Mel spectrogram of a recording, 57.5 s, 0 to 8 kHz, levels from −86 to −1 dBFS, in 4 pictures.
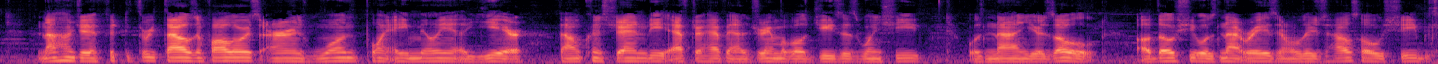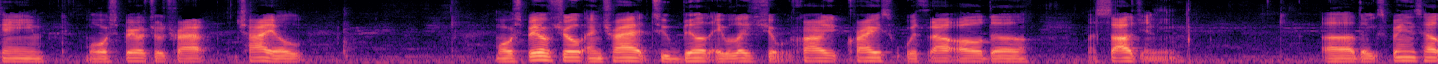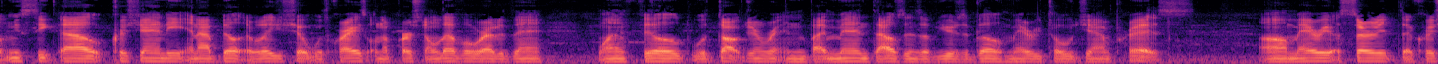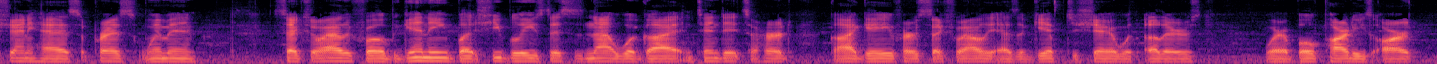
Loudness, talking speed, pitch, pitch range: -24 LUFS, 130 wpm, 95 Hz, 90-100 Hz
